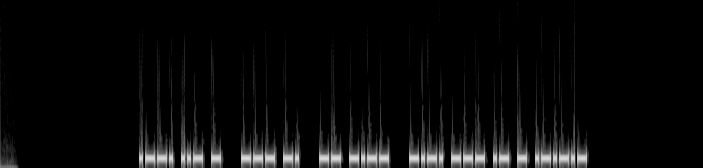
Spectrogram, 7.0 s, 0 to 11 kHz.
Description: Morse code, heard as a keyed tone, about 37 wpm, 700 Hz. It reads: PUT ON MY COAT.
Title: Sentences from Top 1600 Words 40wpm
